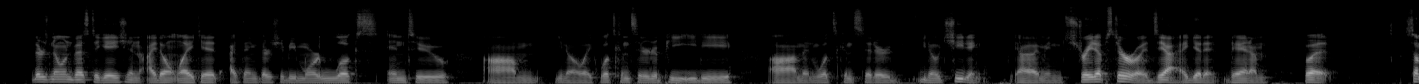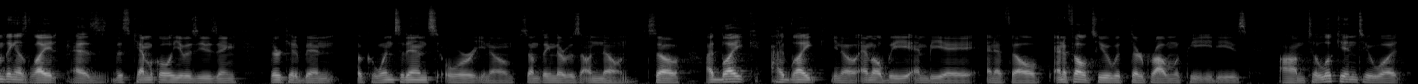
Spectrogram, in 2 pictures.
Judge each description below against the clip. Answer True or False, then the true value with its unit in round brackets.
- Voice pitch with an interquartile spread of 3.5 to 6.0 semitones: False (3.0 semitones)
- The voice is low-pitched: True (95 Hz)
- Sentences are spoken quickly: False (180 wpm)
